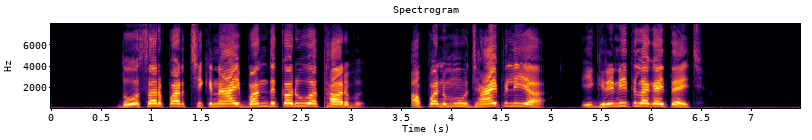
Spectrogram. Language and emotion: Maithili, disgusted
